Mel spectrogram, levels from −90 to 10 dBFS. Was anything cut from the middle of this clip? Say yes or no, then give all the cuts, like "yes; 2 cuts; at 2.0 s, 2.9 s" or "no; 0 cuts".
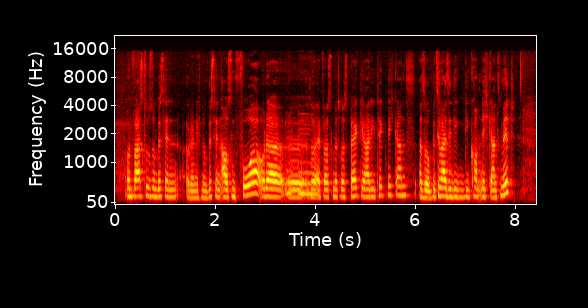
no; 0 cuts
